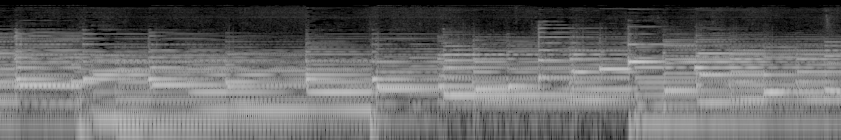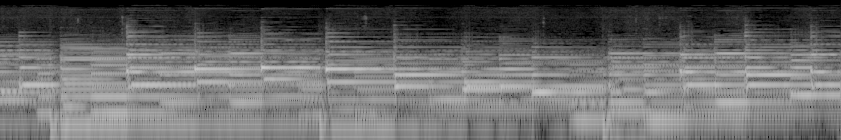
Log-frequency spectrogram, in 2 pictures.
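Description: Acoustic piano playing a slow, two-handed chordal passage in A minor, with held bass notes under a melody and the chords changing every second or two. It is the natural-minor version, using an E minor seventh rather than an E major seventh as the five chord.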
